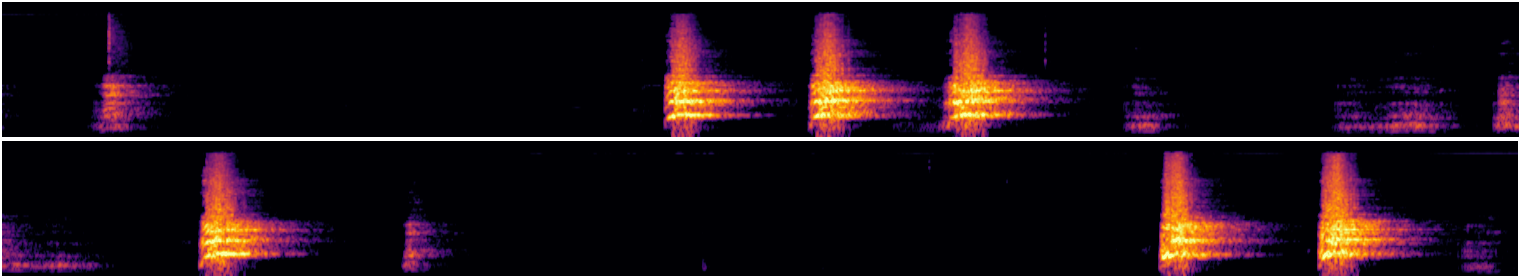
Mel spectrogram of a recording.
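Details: Pixel, an English springer spaniel, barking at a fireplace indoors: sharp, loud barks come singly and in quick pairs and triplets with pauses between, plus a few softer, lower muffled woofs in the middle stretch.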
